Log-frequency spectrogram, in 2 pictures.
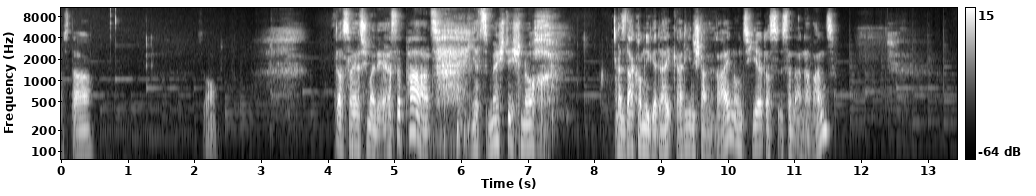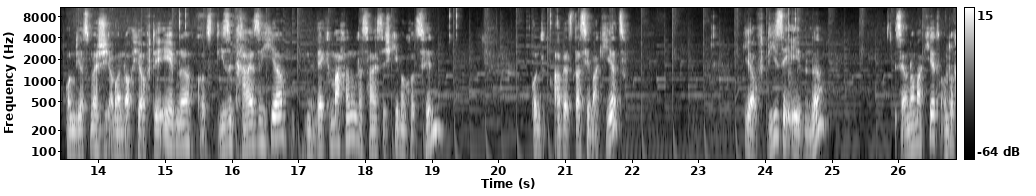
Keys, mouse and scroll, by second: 0.7 shift+click, 2.6 space, 15.2 click, 19.2 click, 20.7 click, 24.3 click.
